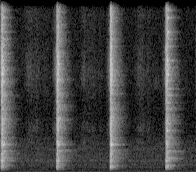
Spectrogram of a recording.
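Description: Four palm-muted guitar chuck strums sound in turn, each a sharp percussive scrape that dies away quickly, spaced about a second apart, close and clear with no talking.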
